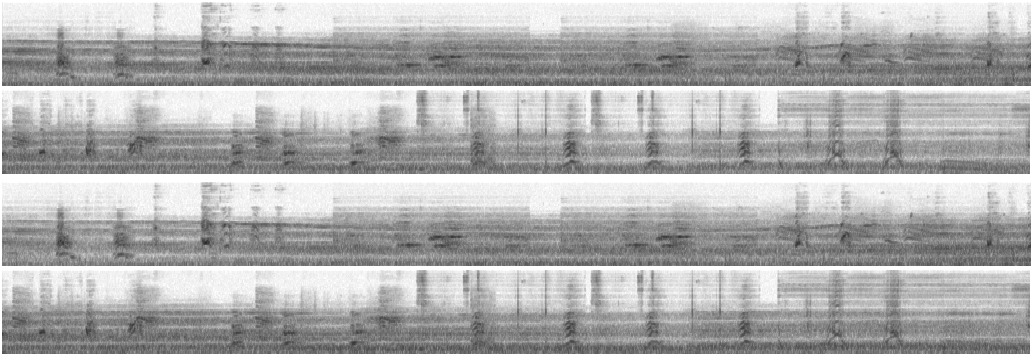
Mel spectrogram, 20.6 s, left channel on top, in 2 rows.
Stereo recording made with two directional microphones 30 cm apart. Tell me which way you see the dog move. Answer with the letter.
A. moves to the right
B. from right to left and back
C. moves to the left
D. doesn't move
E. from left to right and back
D.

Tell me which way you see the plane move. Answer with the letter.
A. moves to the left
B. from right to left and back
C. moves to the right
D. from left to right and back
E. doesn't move
C.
